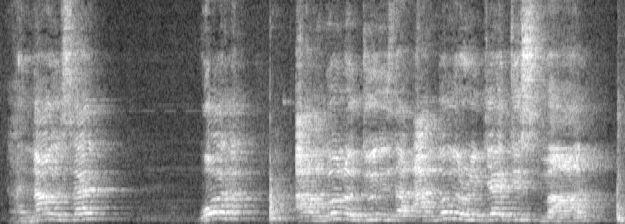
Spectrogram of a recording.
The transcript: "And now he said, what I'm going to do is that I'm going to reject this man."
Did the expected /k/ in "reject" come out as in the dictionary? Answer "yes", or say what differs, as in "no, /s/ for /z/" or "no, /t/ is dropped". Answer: no, /k/ is dropped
